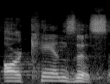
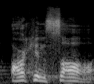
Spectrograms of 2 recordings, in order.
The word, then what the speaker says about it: Arkansas: those old laws because they didn't want to be associated with Kansas they didn't want to be the other Kansas and so it was called Arkansas actually it's an old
